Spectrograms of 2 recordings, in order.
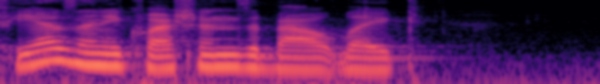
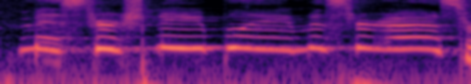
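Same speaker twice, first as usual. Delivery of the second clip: put-on sweet pleading kids; kids calling; 4 dB quieter than usual. Host voicing the kids calling the teacher, childlike. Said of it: "they're all like".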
